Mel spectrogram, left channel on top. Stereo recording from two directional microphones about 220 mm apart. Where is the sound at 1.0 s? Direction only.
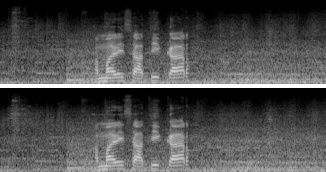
5° left (ahead or behind).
